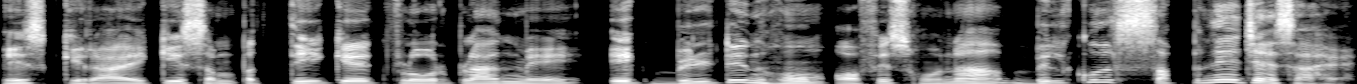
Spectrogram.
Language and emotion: Hindi, surprised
